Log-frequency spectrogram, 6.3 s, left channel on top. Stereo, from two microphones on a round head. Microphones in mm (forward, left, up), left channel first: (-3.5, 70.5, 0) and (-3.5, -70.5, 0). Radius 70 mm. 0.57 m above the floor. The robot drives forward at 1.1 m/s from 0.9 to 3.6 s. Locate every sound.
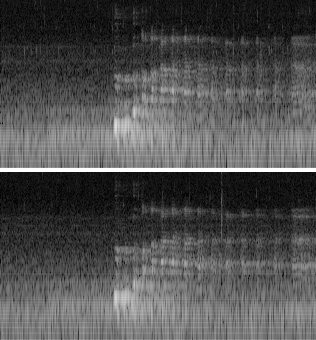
2.3 s laughter: 20° left (ahead or behind), 5 m; by 6.3 s 30° left (ahead or behind), 3.5 m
